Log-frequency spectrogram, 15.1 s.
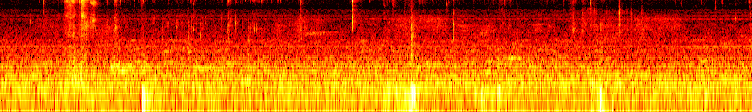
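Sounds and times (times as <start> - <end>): wet chewing: 2.2 - 6.3.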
